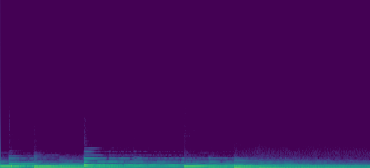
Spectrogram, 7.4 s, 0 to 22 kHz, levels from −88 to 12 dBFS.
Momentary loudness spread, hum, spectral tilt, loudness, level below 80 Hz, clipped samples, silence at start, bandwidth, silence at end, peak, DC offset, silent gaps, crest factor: 12 LU; none; -15 dB/octave; -26 LUFS; -56 dBFS; under 0.1%; 0 s; 2.4 kHz; 0 s; -10 dBFS; under 0.1%; none; 14 dB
